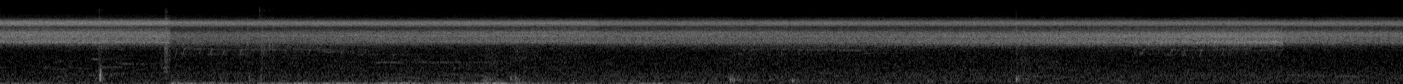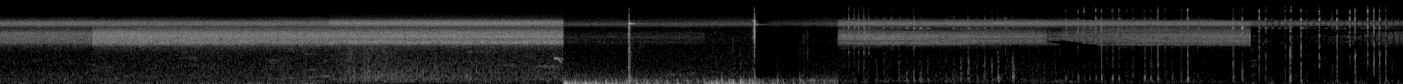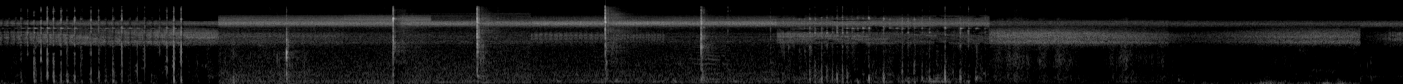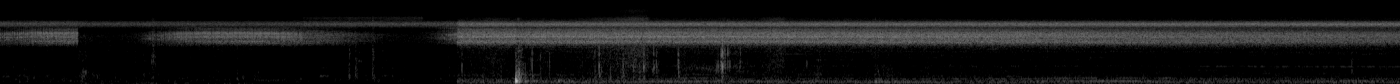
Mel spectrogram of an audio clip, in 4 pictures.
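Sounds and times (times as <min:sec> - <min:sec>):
insects chorus: 0:00.0 - 0:56.0
sharp clicks and knocks: 0:22.4 - 0:30.0.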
